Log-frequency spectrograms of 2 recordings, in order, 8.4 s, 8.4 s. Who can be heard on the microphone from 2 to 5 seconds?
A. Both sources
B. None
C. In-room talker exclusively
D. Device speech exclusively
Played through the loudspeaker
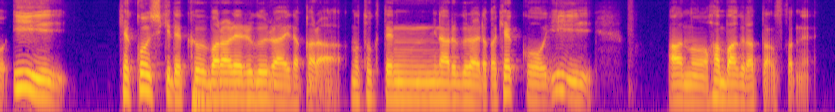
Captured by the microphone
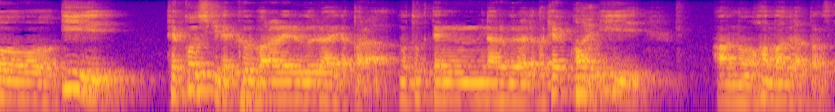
D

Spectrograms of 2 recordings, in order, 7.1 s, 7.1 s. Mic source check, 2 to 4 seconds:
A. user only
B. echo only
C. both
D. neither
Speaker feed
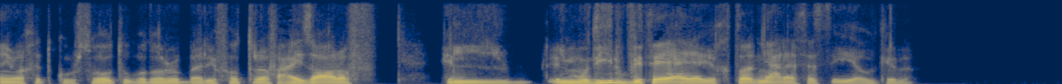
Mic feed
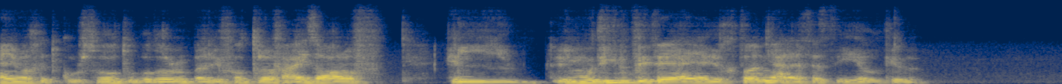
B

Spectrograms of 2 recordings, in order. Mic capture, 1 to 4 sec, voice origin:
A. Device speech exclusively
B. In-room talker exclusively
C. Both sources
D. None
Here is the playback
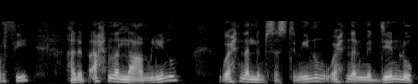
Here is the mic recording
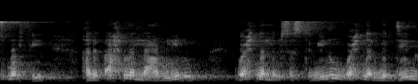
A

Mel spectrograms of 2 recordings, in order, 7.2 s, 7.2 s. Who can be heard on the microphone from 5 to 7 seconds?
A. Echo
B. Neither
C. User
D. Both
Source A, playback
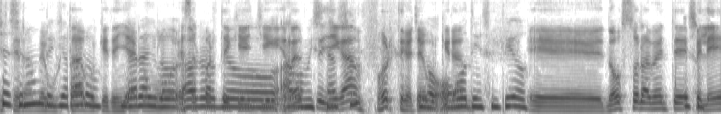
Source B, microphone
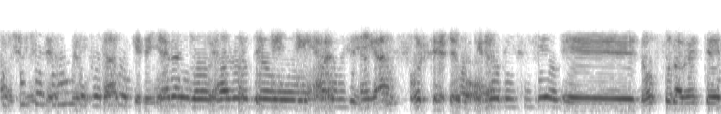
A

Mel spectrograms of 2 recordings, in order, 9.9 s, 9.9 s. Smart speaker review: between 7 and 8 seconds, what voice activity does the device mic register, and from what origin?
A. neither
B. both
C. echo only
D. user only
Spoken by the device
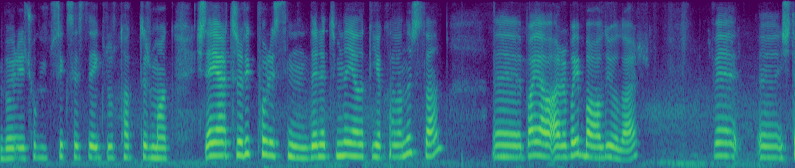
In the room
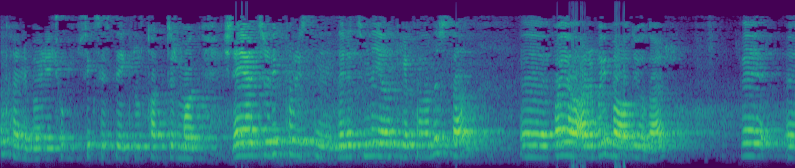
C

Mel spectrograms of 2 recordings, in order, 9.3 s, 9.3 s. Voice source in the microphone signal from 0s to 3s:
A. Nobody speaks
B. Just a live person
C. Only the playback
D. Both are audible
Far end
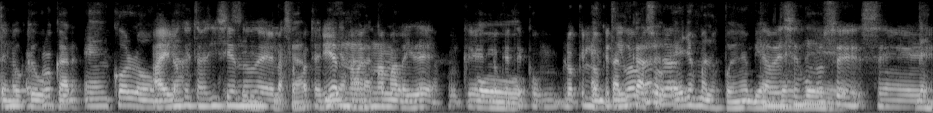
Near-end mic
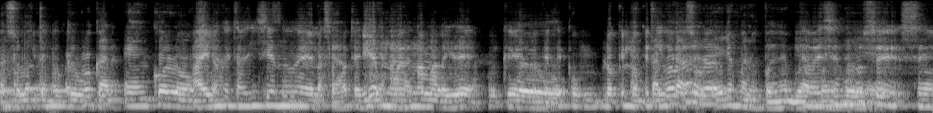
C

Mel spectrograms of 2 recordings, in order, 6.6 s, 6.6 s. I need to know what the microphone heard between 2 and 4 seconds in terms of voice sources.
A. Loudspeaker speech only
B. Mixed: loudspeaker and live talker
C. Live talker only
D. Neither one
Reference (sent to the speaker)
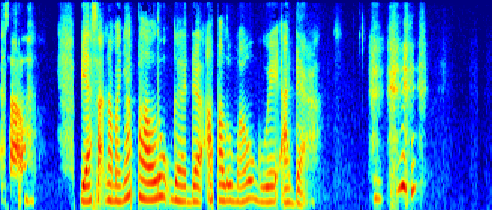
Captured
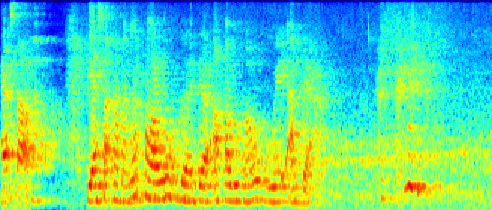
A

